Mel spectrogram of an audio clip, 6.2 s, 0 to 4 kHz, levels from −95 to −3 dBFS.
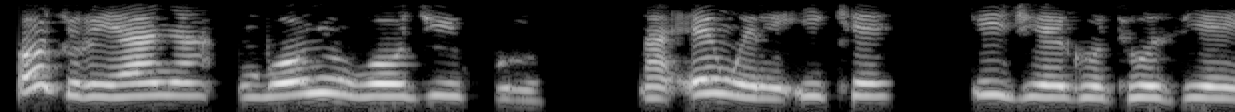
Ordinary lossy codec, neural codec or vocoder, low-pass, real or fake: none; none; 3.6 kHz; real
